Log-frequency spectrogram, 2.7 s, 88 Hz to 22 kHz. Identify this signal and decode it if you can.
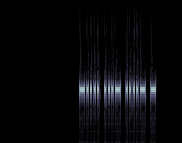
Morse code, heard as a keyed tone, about 46 wpm, 700 Hz. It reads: 6V4T
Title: Four Challenging Letter-Number Combinations 45wpm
